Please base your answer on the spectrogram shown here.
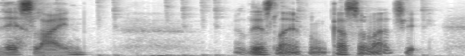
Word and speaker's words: Kasamachi: Do I keep saying his name wrong? I need to burn his Kasamachi, not Kasamichi.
